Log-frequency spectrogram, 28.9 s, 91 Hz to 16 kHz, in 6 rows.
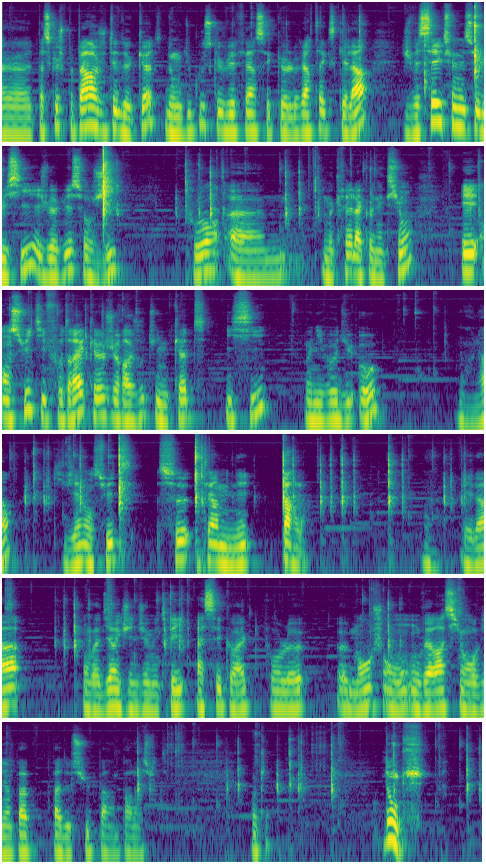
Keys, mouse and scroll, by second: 4.3 shift+click, 5.8 j, 6.7 alt+a, 7.0 Tab, 7.0 scroll down 1, 7.3-9.1 middle drag, 7.7 Tab, 8.0 scroll up 1, 8.6 scroll down 1, 9.6 alt+a, 9.9-15.2 middle drag, 10.5 ctrl+r, 14.8 alt+a, 15.2 click, 16.5 j, 17.3 Tab, 17.6 scroll down 1, 18.6-28.9 middle drag, 18.9 alt+a, 19.3 scroll down 1, 20.0 Tab, 20.3 scroll down 1, 21.0 alt+a, 23.0 scroll up 1, 23.2 Tab, 23.9 scroll up 1, 25.5 Tab, 25.8 scroll down 1, 26.4 Tab, 26.6-27.0 scroll up 1, 27.0 alt+a, 27.2 scroll down 1, 28.2 scroll down 1, 28.8 Tab.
